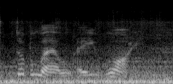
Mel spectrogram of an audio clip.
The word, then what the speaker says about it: Llay: It's Llay, but in fact, you pronounce pronounce double L in Welsh, which is Britannic, because, you know, English is a mixture of is foreign, basically.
